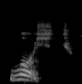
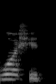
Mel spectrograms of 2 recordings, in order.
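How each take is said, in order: First: The ending is said as a t. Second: The ending is not said as a t. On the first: The speaker calls it right. "It's washed" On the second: The speaker calls it wrong. "No, it's not washed"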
